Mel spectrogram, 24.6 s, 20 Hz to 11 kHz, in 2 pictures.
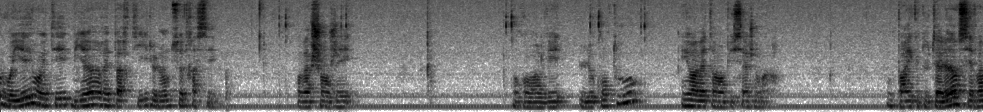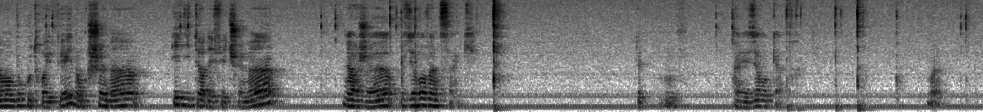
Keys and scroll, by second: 17.2-18.4 typing, 23.0 4.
